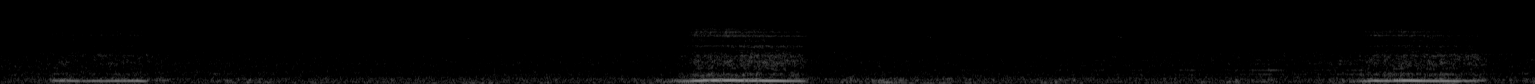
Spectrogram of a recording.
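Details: Labrador dog asleep, snoring loudly: three slow, deep, rumbling snores about 6–7 seconds apart, roughly 9 per minute, with quiet room noise between.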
